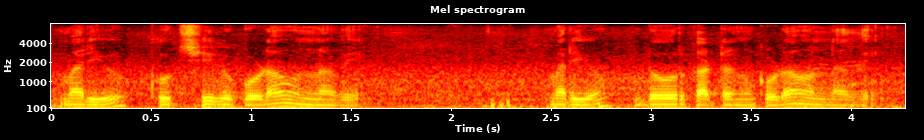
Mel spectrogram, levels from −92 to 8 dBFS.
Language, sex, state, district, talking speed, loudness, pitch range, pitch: Telugu, male, Telangana, Mahabubabad, 125 wpm, -18 LUFS, 95-110 Hz, 100 Hz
